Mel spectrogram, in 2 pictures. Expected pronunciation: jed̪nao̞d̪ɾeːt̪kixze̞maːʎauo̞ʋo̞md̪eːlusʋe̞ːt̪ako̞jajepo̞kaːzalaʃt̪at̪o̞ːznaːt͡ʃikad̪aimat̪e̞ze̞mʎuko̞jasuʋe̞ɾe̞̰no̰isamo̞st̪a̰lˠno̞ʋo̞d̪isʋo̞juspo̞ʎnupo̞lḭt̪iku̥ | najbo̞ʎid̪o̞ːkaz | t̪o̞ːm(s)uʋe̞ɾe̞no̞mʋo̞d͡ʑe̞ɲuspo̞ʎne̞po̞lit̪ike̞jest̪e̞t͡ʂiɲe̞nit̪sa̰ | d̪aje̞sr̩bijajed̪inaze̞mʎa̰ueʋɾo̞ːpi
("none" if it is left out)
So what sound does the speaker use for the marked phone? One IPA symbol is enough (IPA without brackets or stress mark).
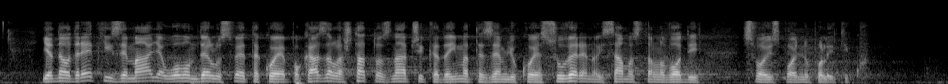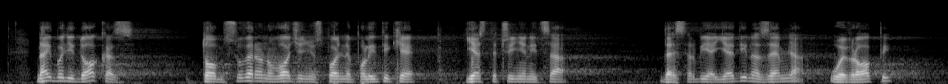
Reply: s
